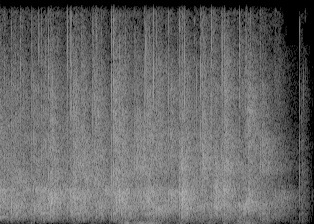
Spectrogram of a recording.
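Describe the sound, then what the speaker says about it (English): An audience gives the Beeson Brothers a brief round of applause, a dense patter of many hands clapping at moderate volume that fades out after about three seconds. "let's give a round of applause for the Beeson Brothers"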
